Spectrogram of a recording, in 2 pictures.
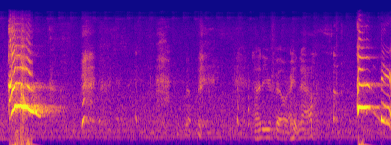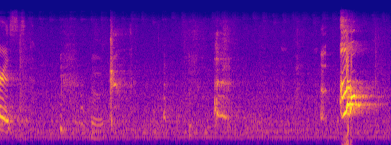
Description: After drinking a sierra mist,this girl has some strange burps.....or hiccups.....you be the judge.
